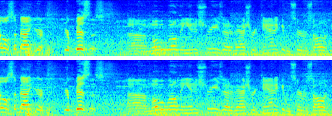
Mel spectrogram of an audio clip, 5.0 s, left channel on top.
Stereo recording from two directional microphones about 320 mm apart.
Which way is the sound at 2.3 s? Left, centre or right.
Centre.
